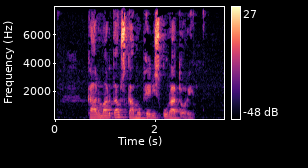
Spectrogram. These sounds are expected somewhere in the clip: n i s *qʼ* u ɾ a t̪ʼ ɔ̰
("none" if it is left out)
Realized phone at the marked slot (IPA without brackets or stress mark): kʼ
